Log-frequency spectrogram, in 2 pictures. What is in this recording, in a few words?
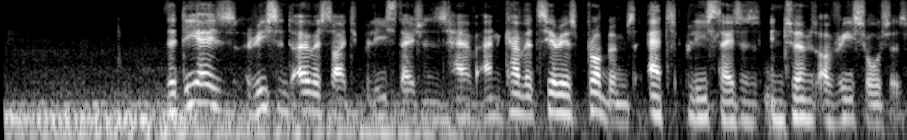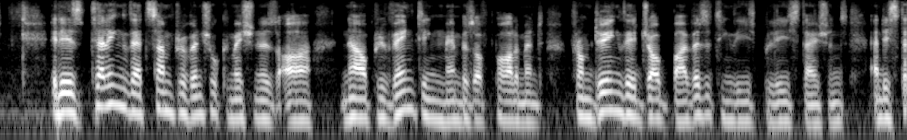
English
